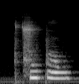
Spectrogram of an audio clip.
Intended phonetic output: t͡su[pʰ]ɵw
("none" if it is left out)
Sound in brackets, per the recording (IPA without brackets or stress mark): p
